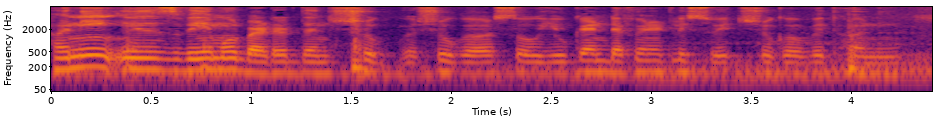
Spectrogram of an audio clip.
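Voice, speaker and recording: A man with a Tripura accent speaks at a moderate pace in a fairly high pitch, his intonation fairly even over light background noise. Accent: Indian English (Tripura). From North Tripura, India. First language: not English. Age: 20s. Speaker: student. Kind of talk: casual cooking vlog talk to camera. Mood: relaxed, playful. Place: kitchen. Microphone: phone near.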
